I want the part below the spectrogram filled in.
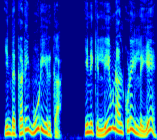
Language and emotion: Tamil, surprised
